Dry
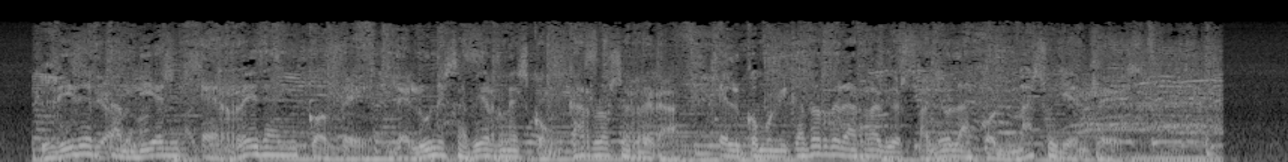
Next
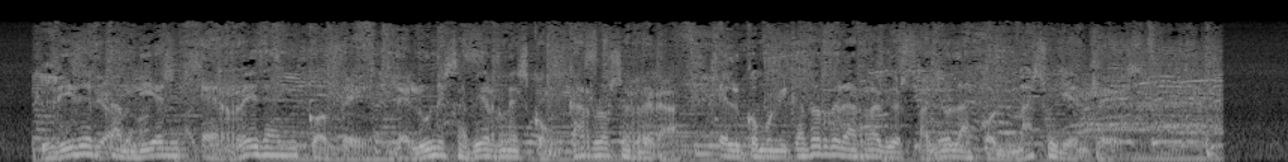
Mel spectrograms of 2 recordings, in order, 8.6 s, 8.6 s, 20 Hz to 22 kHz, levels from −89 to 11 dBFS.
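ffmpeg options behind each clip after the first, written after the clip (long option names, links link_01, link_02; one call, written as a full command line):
ffmpeg -i in.wav -af "highpass=120" out.wav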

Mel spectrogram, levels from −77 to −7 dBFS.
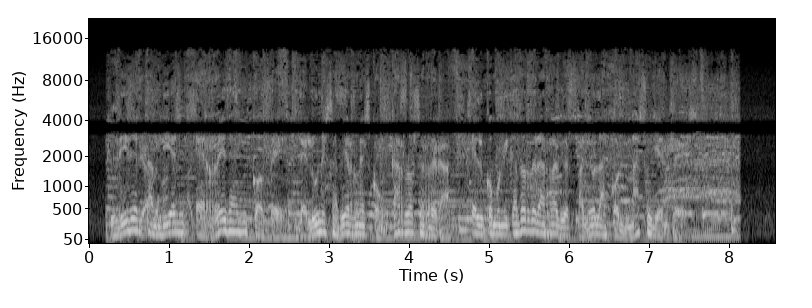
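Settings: ffmpeg -i in.wav -af "asuperstop=centerf=3500:order=12:qfactor=3.3" out.wav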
